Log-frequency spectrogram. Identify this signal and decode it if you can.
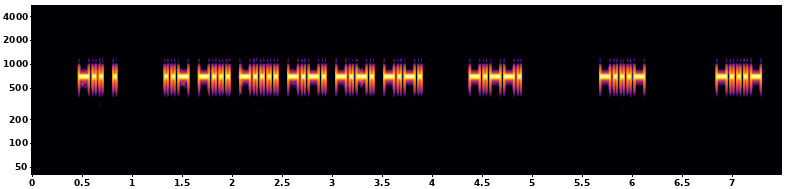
Morse code, heard as a keyed tone, about 35 wpm, 700 Hz. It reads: DE UB6CCC <KN> <BT> <BT>
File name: UK MASTER QSOs TRAINING / 35WPM / UK MASTER QSOs 0010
